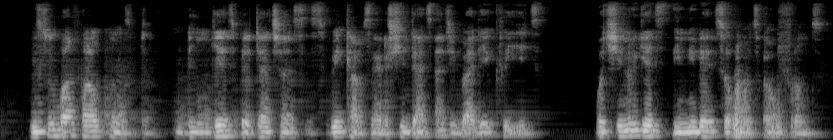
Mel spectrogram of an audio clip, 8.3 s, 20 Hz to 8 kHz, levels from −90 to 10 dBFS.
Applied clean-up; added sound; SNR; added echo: neural mask model DeepFilterNet 3.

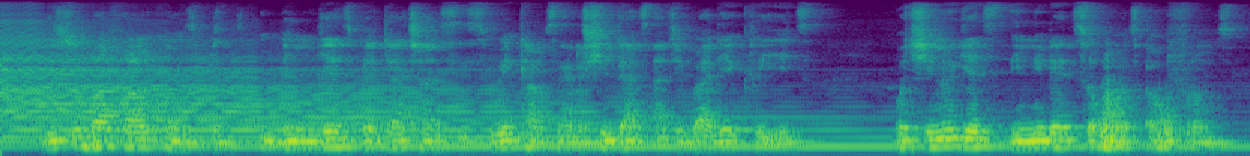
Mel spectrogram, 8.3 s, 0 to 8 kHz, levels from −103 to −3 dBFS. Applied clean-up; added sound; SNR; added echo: none; Guitar; 7 dB; reverberation time 0.7 s.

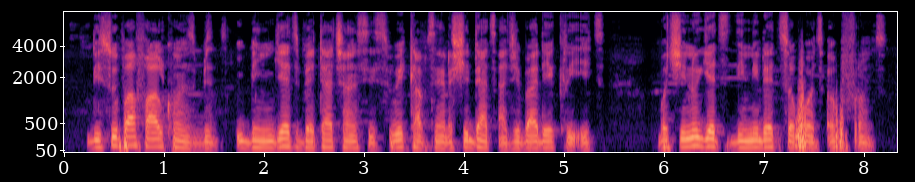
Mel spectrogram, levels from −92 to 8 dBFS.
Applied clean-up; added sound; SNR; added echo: none; none; none; none.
